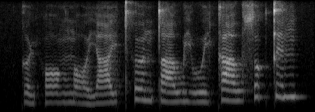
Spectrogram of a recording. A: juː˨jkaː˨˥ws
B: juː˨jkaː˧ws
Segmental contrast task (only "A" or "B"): B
